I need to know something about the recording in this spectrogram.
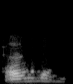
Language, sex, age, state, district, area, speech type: Nepali, male, 30-45, West Bengal, Darjeeling, rural, conversation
